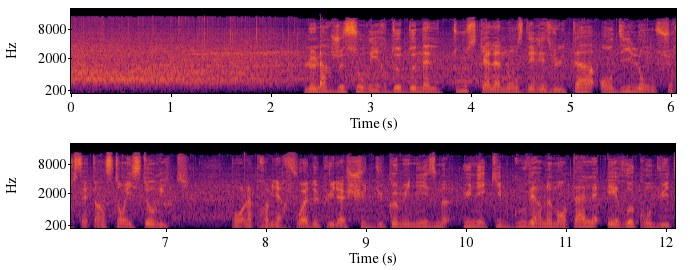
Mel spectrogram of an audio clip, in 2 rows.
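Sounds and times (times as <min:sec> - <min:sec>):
crowd cheering: 0:00.0 - 0:12.0
crowd clapping: 0:00.0 - 0:12.0.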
